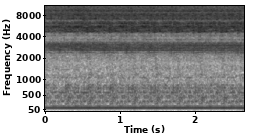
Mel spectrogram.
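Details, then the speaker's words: BoxMotor pulse motor at about 120 V on three coils after bad-chip replacement, pushing the wheel well: steady even low hum with soft regular pulsing, no rattles or scraping; running normally. "all right 120 three coils is8 [Music] amps and it's pushing the wheel pretty good"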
